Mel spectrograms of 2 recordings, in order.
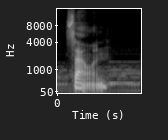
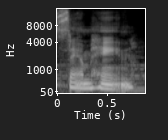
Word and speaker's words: Samhain: maybe heard it pronounced Sam Hayne. That would be the incorrect pronunciation. See, in Gaelic, the mh makes either a V or a W sound. In this case, it's the W.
